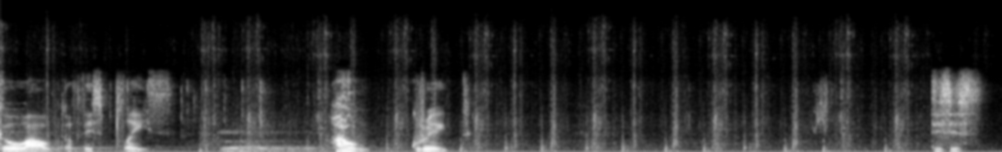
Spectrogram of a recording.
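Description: Armored footsteps run on stone.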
